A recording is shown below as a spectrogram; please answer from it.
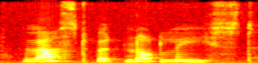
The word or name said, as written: last but not least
